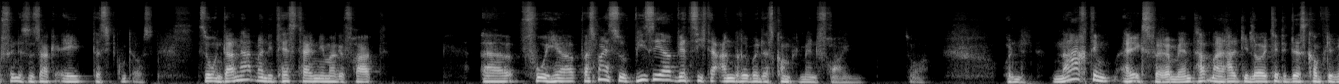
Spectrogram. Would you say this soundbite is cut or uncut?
uncut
